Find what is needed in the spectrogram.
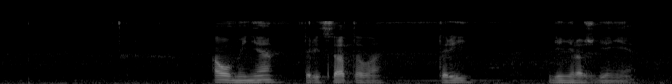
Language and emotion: Russian, neutral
